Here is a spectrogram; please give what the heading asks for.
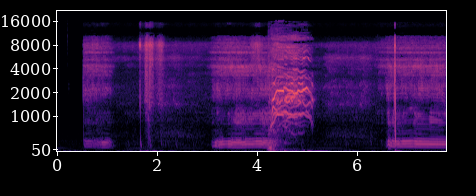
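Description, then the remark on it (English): Loud, rasping snoring of a sleeping person, recorded last night, with several ragged inhaled snores and a harsh, gurgling peak midway; no one talks over it. “this is what I have to listen to 6 or 7 times a night”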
